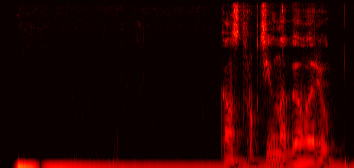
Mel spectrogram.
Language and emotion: Russian, neutral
